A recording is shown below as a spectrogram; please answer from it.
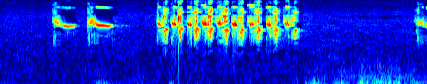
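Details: A red crossbill sings two short, high, downslurred whistles, then a fast chattering phrase of bright chirps lasting about a second and a half, followed by soft low rustling.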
